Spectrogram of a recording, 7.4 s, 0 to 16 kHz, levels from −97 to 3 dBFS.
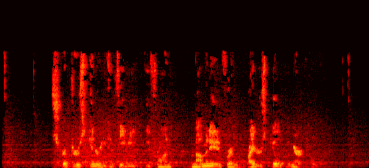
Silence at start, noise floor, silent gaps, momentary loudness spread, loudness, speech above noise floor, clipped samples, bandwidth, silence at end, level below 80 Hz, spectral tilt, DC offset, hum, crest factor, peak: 0.05 s; -70 dBFS; none; 12 LU; -38 LUFS; 32 dB; under 0.1%; 11.5 kHz; 1 s; -72 dBFS; -4 dB/octave; under 0.1%; none; 22 dB; -18 dBFS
